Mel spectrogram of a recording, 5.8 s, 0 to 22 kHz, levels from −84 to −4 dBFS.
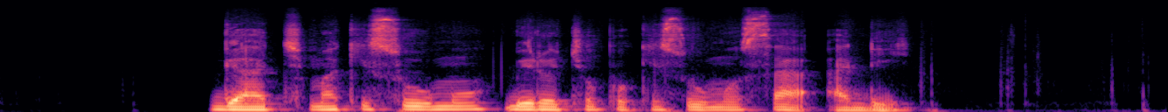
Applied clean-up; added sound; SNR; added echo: neural mask model RNNoise.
